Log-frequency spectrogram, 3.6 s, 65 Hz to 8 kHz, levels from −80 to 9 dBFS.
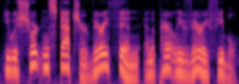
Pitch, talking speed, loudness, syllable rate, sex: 130 Hz, 185 wpm, -18 LUFS, 5.5 syllables/s, male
